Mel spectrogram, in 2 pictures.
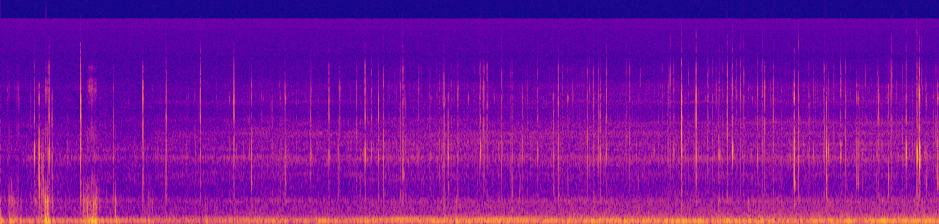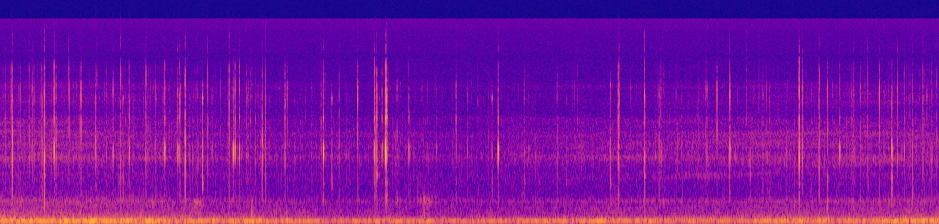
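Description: Rainstorm: a steady low rumble under a wash of rain noise, with scattered sharp ticks throughout.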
